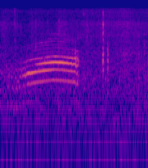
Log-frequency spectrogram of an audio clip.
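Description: A single drawn-out cat meow, close and fairly clear, rising then falling, with quiet background noise, at a seaside campsite.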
